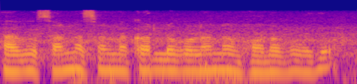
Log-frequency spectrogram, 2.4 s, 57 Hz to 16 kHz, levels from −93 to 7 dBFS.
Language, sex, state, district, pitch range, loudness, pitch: Kannada, male, Karnataka, Koppal, 135-145 Hz, -19 LUFS, 140 Hz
